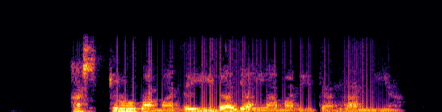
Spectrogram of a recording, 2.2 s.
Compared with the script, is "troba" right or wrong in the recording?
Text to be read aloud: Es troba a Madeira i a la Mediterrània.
right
